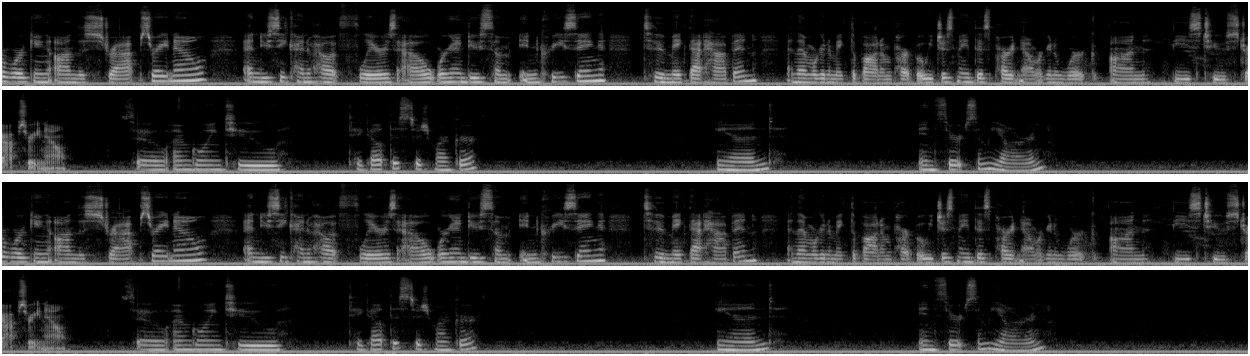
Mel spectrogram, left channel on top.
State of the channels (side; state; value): both; normal; correlation 0.91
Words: working on the straps right now, and you see kind of how it flares out. We're going to do some increasing to make that happen, and then we're going to make the bottom part, but we just made this part. Now we're going to work on these 2 straps right now. So I'm going to take out this stitch marker and insert some yarn,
